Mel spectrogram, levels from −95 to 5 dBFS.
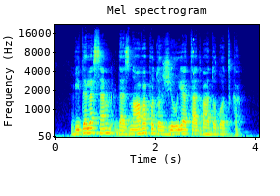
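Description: At 1.13 to 1.18 s, then again at 2.76 to 2.79 s, you get a corrupt frame decoded: damaged compressed data played anyway, so energy lands at wrong frequencies. Each is a short chirpy blip spanning a few frames, the second noticeably louder.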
